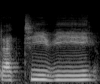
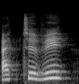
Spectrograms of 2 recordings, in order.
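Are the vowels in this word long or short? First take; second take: long; short. First: The vowels are drawn out long. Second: The vowels are said short. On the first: The speaker calls it wrong. "it's not activi" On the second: The speaker calls it right. "the two E sounds are short sounds"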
